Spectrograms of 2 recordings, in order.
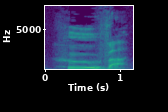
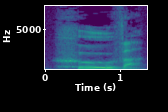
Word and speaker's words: Hoover: one a long o sound in the word Hoover Hoover Hoover so I want you to practice getting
